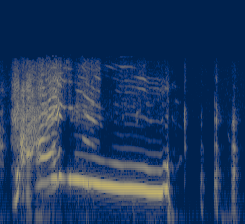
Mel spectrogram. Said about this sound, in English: Not to mention, it has probably one of the most underrated howls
